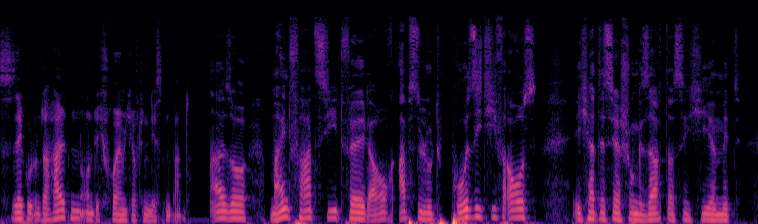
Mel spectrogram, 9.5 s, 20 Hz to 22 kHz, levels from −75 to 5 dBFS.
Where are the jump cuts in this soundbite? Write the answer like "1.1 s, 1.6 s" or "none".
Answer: 2.6 s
